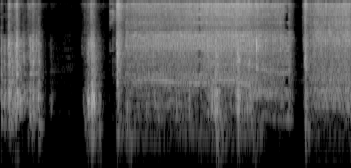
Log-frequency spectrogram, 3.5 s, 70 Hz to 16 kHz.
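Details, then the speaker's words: Sony SL-HF100UB Betamax: short bursts of mechanical clatter and clunks, then a steady whirring run as the tape threads; loading mechanism rough and clunky, noisy bearings suspected. "Oh yes, it's very clunky, isn't it? I seem to remember it was a bit clunky before."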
